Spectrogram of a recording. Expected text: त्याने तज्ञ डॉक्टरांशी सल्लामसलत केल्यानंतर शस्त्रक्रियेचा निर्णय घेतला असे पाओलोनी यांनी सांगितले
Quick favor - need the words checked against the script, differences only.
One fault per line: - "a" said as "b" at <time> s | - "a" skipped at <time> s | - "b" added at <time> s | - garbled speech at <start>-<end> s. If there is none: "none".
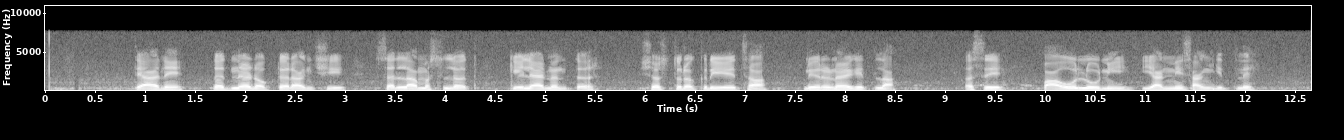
none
